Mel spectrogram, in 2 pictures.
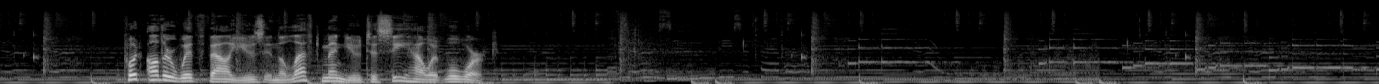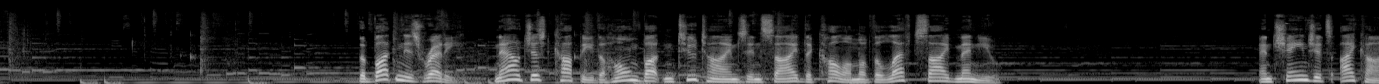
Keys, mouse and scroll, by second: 5.9-17.9 drag, 18.0 ctrl+c, 18.3 click, 19.7 middle click, 21.3 ctrl+v, 25.3-27.5 drag.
